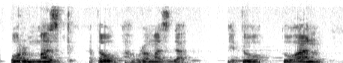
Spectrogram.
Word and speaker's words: Ormazd: Ketika dibaca ia menjadi Ormazd ya, Ormazd atau Ahura Mazda. Itu Tuhan cahayanya orang-orang Majusi. Jadi orang Majusi itu mereka meyakini ada kekuatan ke terang atau cahaya itu Ormazd dan kegelapan itu Ahrimen,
